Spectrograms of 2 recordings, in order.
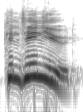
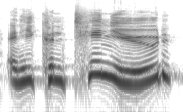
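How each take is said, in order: First: "Continued" punched higher and louder; stress on continued. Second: "continued" drawn out slow and lifted; stress on continued. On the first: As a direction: hit "Continued" hard. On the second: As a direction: lean on "continued", slowly. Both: Shown as a demonstration. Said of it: "Not resumed".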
